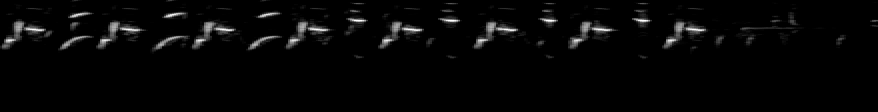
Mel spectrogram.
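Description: A goldfinch sings a quick, high, twittering run of bright paired notes, about five per second, fading out after nearly three seconds.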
